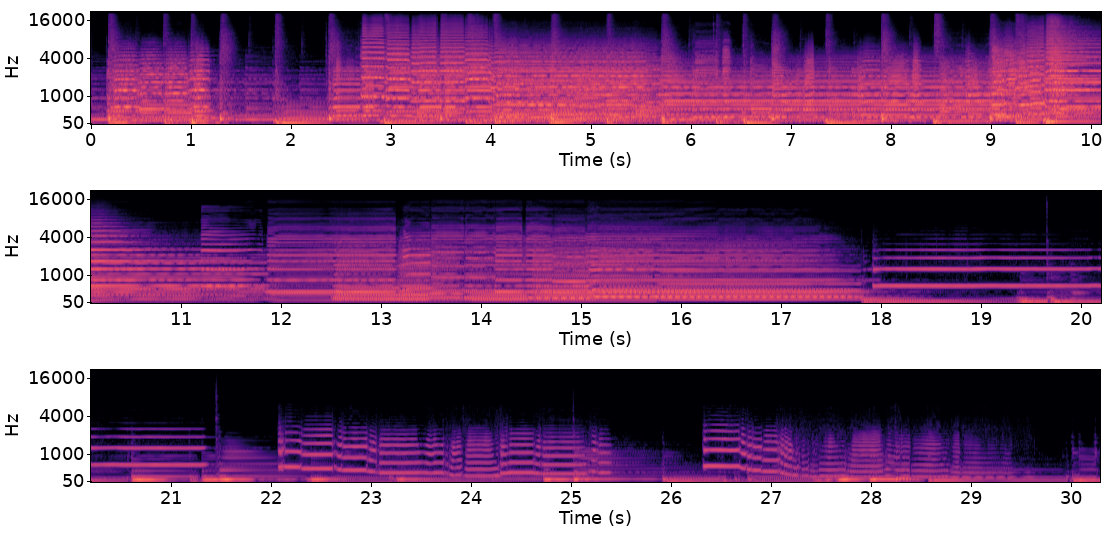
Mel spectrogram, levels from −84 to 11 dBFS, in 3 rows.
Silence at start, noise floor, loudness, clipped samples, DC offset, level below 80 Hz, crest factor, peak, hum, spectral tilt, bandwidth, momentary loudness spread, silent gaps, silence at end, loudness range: 0 s; -44 dBFS; -20 LUFS; under 0.1%; under 0.1%; -36 dBFS; 20 dB; -2 dBFS; none; -4.5 dB/octave; over 20 kHz; 19 LU; none; 0 s; 15 LU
